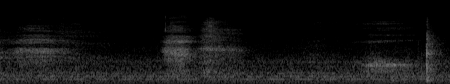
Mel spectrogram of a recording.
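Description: A man breathing sharply through his nose a few times while drinking from a mug, with a small click near the end.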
